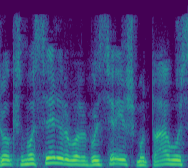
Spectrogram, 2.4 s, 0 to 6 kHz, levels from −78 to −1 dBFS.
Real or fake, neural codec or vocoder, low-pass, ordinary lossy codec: fake; codec, 16 kHz, 1 kbps, FunCodec, trained on LibriTTS, 50 frames a second; 5.4 kHz; AAC, 24 kbps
